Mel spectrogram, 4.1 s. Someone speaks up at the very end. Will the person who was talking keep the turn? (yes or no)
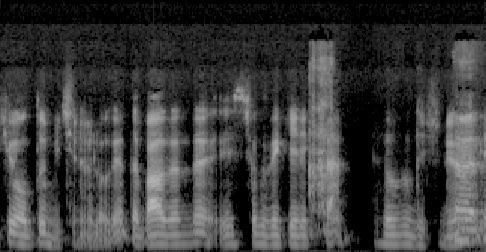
no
